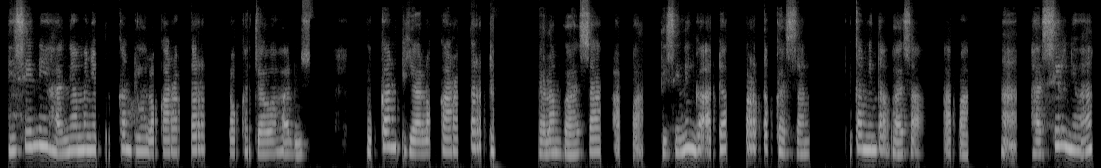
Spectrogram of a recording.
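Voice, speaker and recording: Chatty woman presenter, mellow dry voice. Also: on the high side, dry recording, low-quality recording. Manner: relaxed, chatty, thinks aloud with fillers. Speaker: webinar presenter. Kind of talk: casual online tutorial.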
